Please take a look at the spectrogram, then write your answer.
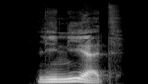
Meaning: lined, ruled
- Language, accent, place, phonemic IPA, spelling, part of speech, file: German, Germany, Berlin, /liˈniːɐ̯t/, liniert, adjective, De-liniert.ogg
